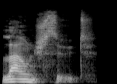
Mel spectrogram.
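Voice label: "lounge suit", British English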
